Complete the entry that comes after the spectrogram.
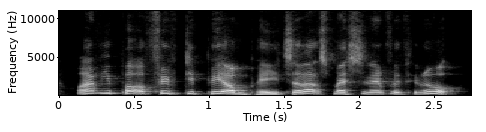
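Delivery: high, rapid grumble of complaint; mock exasperation. Real, not acted. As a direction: tease the bidder with a quick, high-pitched moan. Mock complaint at an odd bid.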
